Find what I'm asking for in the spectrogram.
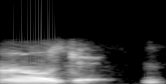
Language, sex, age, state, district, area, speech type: Telugu, male, 18-30, Telangana, Jangaon, rural, conversation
